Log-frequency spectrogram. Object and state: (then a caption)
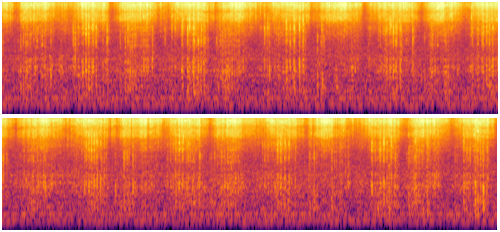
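Wooden brush with bristles. Fingertips of both hands scratch the bristle side and the nub side of an upright wooden brush. The result is a steady, crinkly scratching rustle that swells and fades in a loose rhythm, bright and airy with little low end.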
